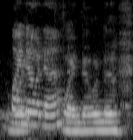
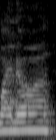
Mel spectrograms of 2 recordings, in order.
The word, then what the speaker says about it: Winona: Winona. How do you say her name? Winoa. That's wrong.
